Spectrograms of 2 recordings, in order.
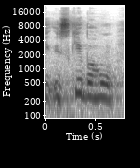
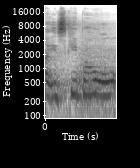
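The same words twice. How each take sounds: First: Said in the usual way. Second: Stunned repeat. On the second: A narrator's reading. Sudha realizing her friend's daughter-in-law, stunned. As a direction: hit इसकी बहू with sudden disbelief. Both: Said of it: "एकदम चौंक जाती है".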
